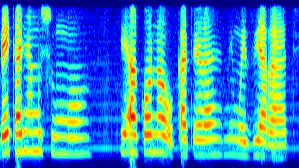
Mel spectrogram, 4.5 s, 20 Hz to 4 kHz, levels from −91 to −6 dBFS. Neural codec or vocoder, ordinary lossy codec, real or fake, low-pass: none; none; real; 3.6 kHz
